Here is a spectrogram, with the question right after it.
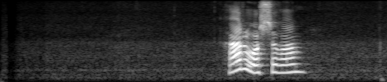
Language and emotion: Russian, positive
